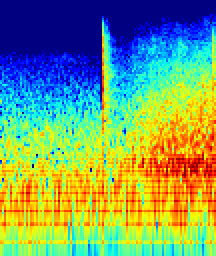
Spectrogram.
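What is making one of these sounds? A golf ball thuds onto the grass.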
